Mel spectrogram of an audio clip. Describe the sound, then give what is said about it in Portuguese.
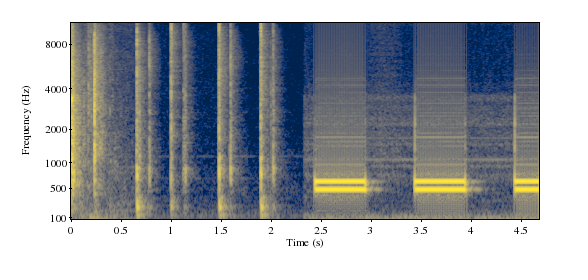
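A telephone call is dialled with a quick run of sharp key clicks, followed by three steady ringback tone bursts at even intervals. No voice answers the call. “Vou ligar pra Marcela Cunha, que ela sempre tem alguma ideia.”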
